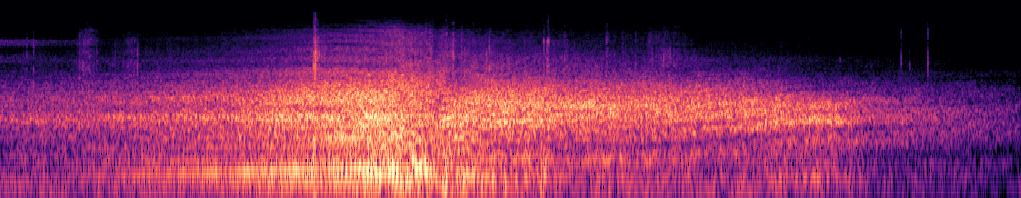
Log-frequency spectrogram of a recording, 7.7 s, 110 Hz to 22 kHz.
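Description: A BMW 740iL's V8 sedan driving past: engine and tyre noise swell to their loudest about three seconds in, then fade away.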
